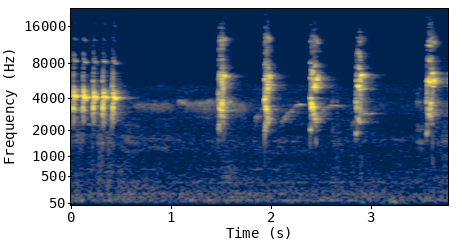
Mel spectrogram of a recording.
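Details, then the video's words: Male and female lovebirds kept as a pair in Bukittinggi, West Sumatra: a fast run of five shrill notes, a soft whistle, then loud sharp chirps repeated roughly every half second. "Burung Lovebird Jantan Betina Bukittinggi Gacor"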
